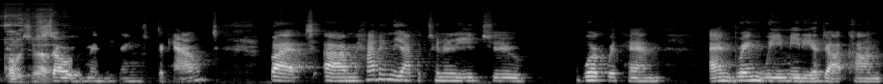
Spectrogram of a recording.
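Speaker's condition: Deafness; Esteem implant plus cochlear implant

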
